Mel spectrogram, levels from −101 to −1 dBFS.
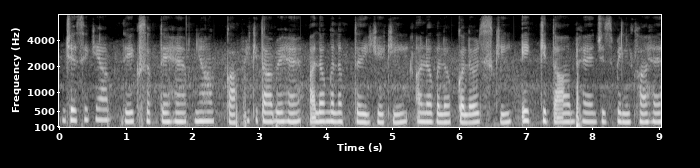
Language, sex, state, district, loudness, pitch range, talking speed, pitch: Hindi, female, Maharashtra, Pune, -18 LUFS, 220-240 Hz, 150 wpm, 230 Hz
